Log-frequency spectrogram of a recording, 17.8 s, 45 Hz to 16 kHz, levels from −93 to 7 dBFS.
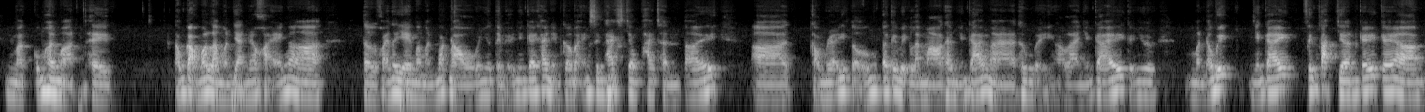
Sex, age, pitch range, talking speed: male, 20-39, 105-130 Hz, 230 wpm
